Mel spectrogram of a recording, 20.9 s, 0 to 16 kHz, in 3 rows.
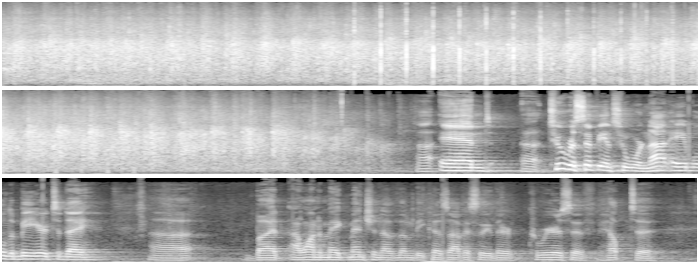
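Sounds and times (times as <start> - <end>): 
sustained applause from a large audience: 0.0 - 11.0
speech: 11.4 - 15.9, 16.5 - 20.6.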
